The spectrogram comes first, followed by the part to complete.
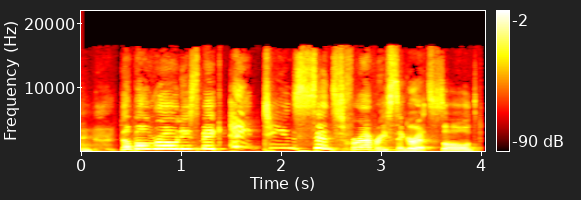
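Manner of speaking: high, put-on gossipy Munch voice. Cohost imagines Munch gossiping, high silly voice.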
